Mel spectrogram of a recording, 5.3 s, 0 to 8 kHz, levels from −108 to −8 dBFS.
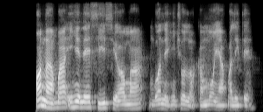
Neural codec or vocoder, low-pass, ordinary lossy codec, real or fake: codec, 16 kHz, 4 kbps, X-Codec, HuBERT features, trained on general audio; 7.2 kHz; none; fake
